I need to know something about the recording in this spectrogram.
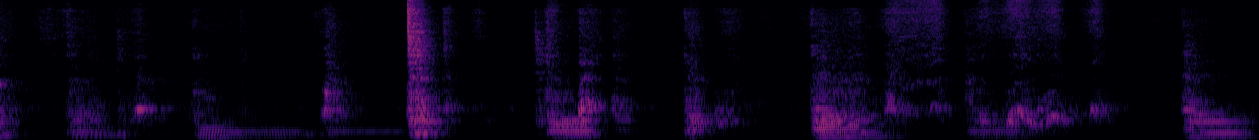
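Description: Homemade upright cigar-box bass being plucked: a run of about a dozen separate low notes at changing pitches, each starting sharply and dying away.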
